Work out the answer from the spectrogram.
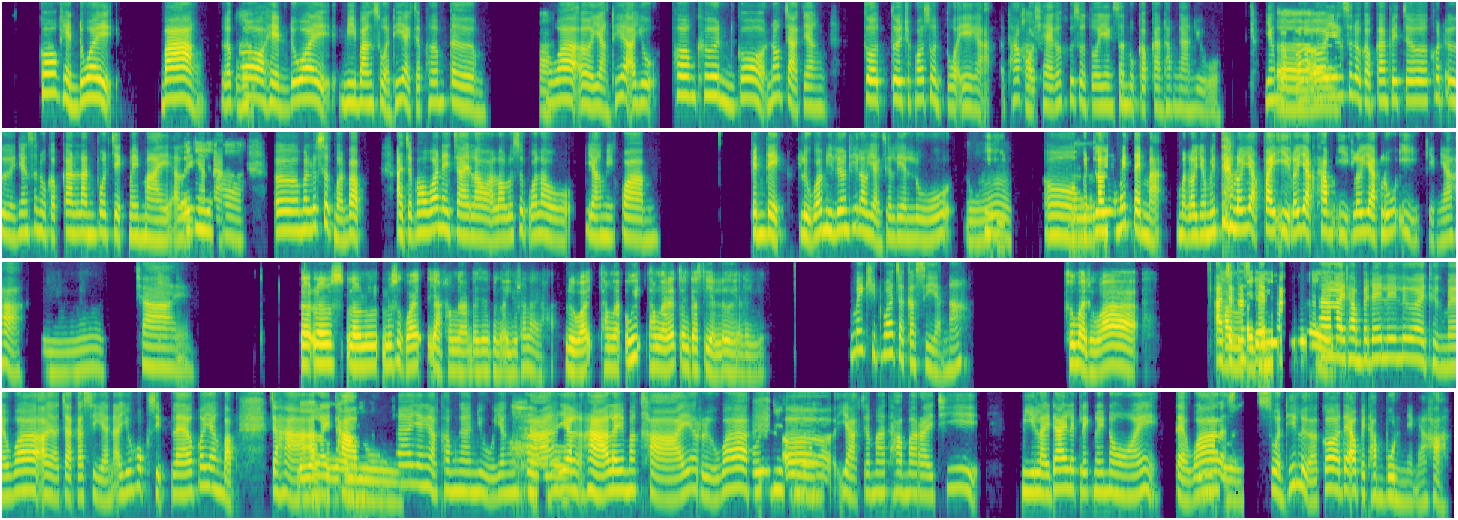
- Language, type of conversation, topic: Thai, unstructured, คุณคิดอย่างไรกับการเริ่มต้นทำงานตั้งแต่อายุยังน้อย?
- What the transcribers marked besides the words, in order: laugh; laughing while speaking: "เต็ม"; laughing while speaking: "อ๋อ"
